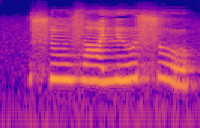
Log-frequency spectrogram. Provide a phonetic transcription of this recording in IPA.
s ũ zˤ e lʲ ʊ s o

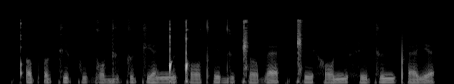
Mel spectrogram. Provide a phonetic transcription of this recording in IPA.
qʼ u pʼ ʌ kʲ ə k u ɡ ɔ ɡʲ u k ə kʲ æ ŋ͡ǃ ə ǃ ɔ tʼ e d ʉ ǁ ʌ b æ | ǁ e h ɔ nʲ ə h e kʲ ɔ nʲ ə pʼ æ lʲ æ

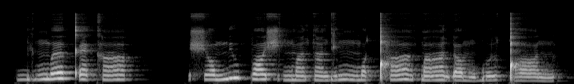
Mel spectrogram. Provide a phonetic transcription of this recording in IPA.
bʲ ɔ ŋ͡m ɜ kʼ æ kʰ ɑ̃ | ʃ ɔ mʲ u p ɒ ʃ ɪ ŋ͡m ɑ̃ t ɑ̃ d ɪ ŋ ŋ͡m ɔ ǃʰ ɑ̃ k͡p ɑ̃ ɗ ɒ m ɡ͡b u l ɡ͡ǃ ɒ n

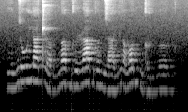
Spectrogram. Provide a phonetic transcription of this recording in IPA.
ɨ˨ n z u˦ j a˦ d ɭ ɐ˨ ɡ ŋ ɐ˦ b ɨ˧ ɭ a˦ b ɵ˧ n z a˨ j i˦˨ lˠ ʉ˦ ɡ ŋ ɡ ɵ˨ j ŋ ɵ˧ b

